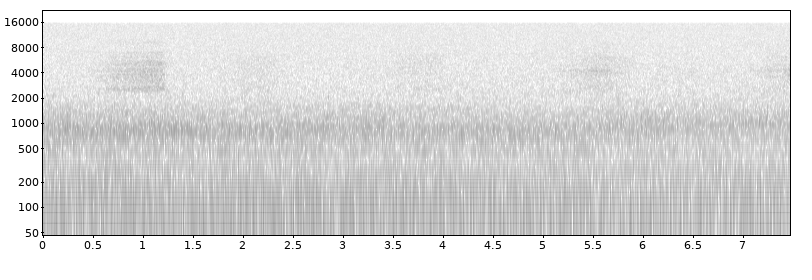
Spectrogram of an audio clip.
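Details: A young wild barn owl that dropped onto the ground in the dark and walked around gives soft, breathy hisses about every one to two seconds over a steady low hum of background noise.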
